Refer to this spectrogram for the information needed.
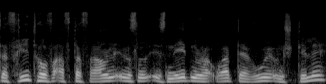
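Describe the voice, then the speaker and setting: With a Bavarian accent, a man speaks at a moderate pace in a fairly high pitch with a dark, mellow tone. The sound is dry and close with no echo, and his pitch varies in an ordinary way. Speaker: innkeeper. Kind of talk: travel guide presentation to camera. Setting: outdoors. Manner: friendly, casual.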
